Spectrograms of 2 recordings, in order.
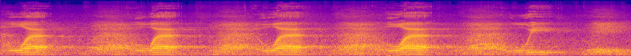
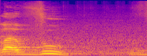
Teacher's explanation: ওয়াওয়ের সম্পর্ক ঠোঁটের সাথে, দাঁতের সাথে নয়।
